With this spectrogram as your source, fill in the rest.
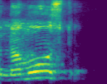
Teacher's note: नमोस्तु नमो अस्तु नहीं बोल रहा हूं क्योंकि अ का लोप हो गया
